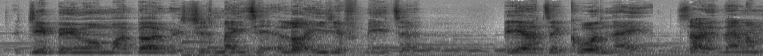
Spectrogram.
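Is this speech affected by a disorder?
Yes: Friedreich's ataxia; degenerative, feet worst, distal limbs most affected; onset age 13, back operation, wheelchair; face and tongue less affected.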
